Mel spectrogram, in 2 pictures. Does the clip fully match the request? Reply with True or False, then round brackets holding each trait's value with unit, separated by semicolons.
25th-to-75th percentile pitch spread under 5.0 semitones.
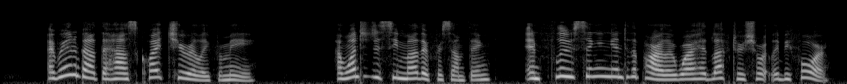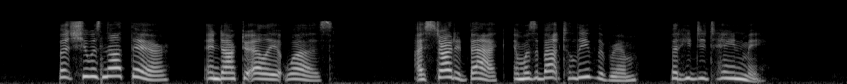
False (5.3 semitones)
